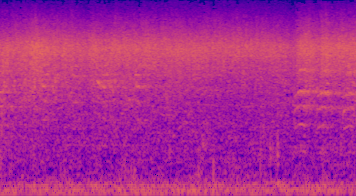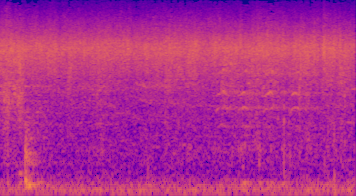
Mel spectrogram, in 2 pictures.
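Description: Steady outdoor background hiss with one short, falling animal call about four seconds in, and a few faint high chirps around it.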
